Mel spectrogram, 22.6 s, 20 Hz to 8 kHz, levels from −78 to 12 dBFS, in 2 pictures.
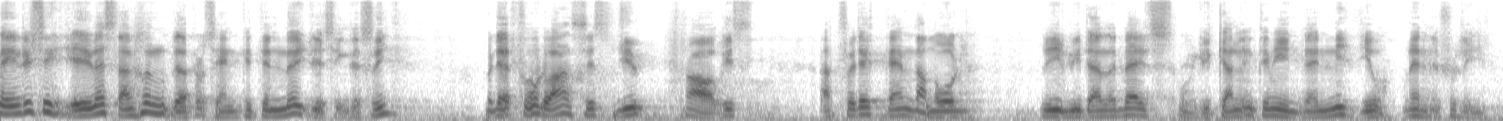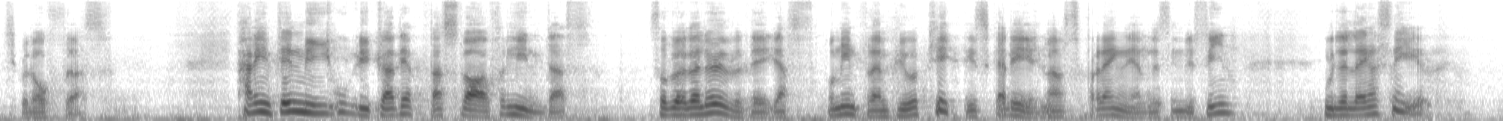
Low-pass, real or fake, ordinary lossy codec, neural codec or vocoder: none; fake; none; codec, 16 kHz, 1 kbps, FunCodec, trained on Chinese and English, 50 frames a second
